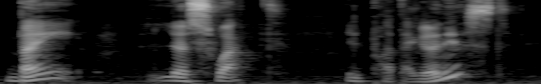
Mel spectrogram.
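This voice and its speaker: A man's voice: a little high, very animated, a little slow, fairly bright tone, breathy edge. Hesitant young Quebec man. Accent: Quebec French. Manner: hesitant, restarts often, self-doubting. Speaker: podcast co-host. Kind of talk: casual film discussion.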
